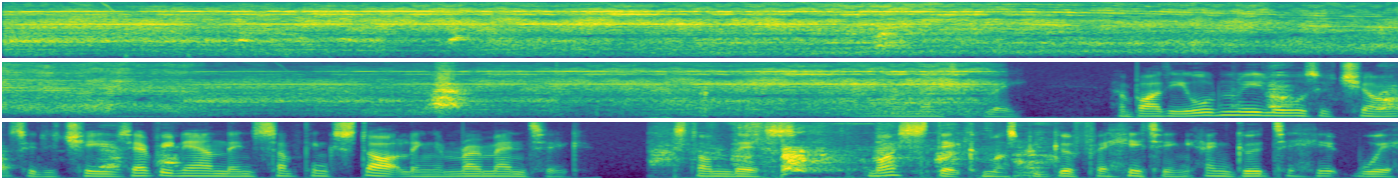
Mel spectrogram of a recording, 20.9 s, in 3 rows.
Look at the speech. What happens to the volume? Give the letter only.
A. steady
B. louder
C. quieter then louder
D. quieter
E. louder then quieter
A.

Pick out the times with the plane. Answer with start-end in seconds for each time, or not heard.
0.0-12.0.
